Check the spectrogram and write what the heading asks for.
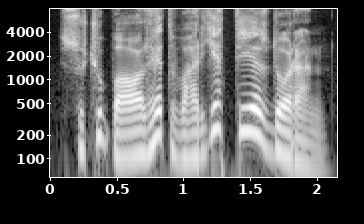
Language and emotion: Kashmiri, surprised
